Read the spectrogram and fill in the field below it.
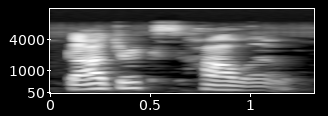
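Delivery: ordinary delivery, nothing marked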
